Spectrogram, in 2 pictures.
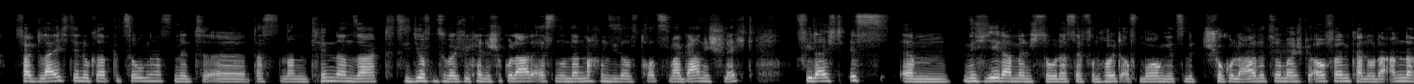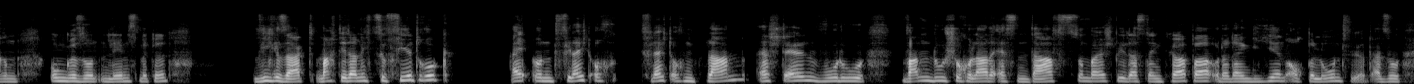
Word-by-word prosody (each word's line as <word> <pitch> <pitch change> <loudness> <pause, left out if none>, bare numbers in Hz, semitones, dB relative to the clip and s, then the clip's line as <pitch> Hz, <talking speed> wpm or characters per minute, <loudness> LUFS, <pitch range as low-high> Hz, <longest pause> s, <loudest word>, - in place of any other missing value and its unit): Vergleich, 150 +3 +4
den 160 -1 -2
du 150 - 0
grad 150 +1 -1
gezogen 155 +1 -4
hast 150 0 -8
mit, 135 -1 -6
äh, 125 -1 -1
dass 130 -1 -8
man 130 -1 -4
Kindern 160 -2 0
sagt, 140 0 +1
sie 145 - -6
dürfen 150 0 +2
zum 140 - -5
Beispiel 135 0 -1
keine 140 -1 -2
Schokolade 145 0 +3
essen 140 0 -4
und 140 - -3
dann 135 0 0
machen 150 0 -2
sie's 135 0 -5
aus 130 0 -6
Trotz, 145 0 -6
war 135 0 +3
gar 140 +2 +4
nicht 140 -2 -3
schlecht. 145 - -5 0.4
Vielleicht 155 0 +3
ist 320 - -2
ähm, 125 -2 0
nicht 145 -1 -1
jeder 155 0 +6
Mensch 135 -1 -3
so, 135 -1 +1
dass 130 0 -2
er - - -1
von 130 0 -7
heute 140 0 +2
auf - - -6
morgen 135 0 +1
jetzt 125 +1 -7
mit 130 -1 -8
Schokolade 140 -1 +1
zum 145 0 -1
Beispiel 140 0 -1
aufhören 150 0 +3
kann 140 -3 0
oder 130 0 0
anderen 140 -3 0 0.3
ungesunden 145 -3 +1
Lebensmitteln. 140 +2 -2 0.9
Wie 150 +6 +1
gesagt, 140 -4 +4
mach 145 +4 +4
dir 160 -1 +1
da 160 - +7
nicht 165 -1 -4
zu 170 - -2
viel 195 +6 +2
Druck. 205 +3 0 0.6
Ey, 450 - +1
und 150 -2 0
vielleicht 170 +4 0
auch 165 - -5 0.2
vielleicht 160 +4 -1
auch 150 - -3
'n 155 -2 -2
Plan 170 +12 +3
erstellen, 165 +1 0
wo 155 +2 -1
du 155 -2 0 0.4
wann 160 +5 +3
du 170 +1 -1
Schokolade 145 -2 +2
essen 130 -2 -5
darfst 135 +4 +3
zum 155 -1 -5
Beispiel, 150 +1 -1
dass 145 -1 -1
dein 135 -1 -4
Körper 155 +3 +4
oder 135 - -2
dein 135 0 -1
Gehirn 155 +4 -4
auch - - -4
belohnt 145 +3 -3
wird. - - -8
Also, 135 +1 -3
145 Hz, 190 wpm, -24 LUFS, 135-155 Hz, 0.9 s, da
